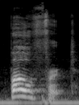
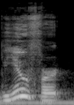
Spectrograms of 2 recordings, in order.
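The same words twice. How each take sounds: First: It uses the North Carolina pronunciation of the name. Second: It uses the South Carolina pronunciation of the name. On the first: It names the town in North Carolina. The speaker calls it right. "The North Carolinian coastal town is pronounced Beaufort" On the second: It names the town in South Carolina. The speaker calls it wrong. "Not to be confused with Beaufort, South Carolina"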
